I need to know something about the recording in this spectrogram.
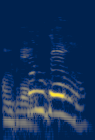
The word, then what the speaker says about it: Hundeyin: It's Hun. So basically, think of it as Hoon. So Hun, then Day, then In. Very simple. Hundeyin.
